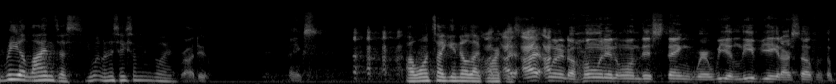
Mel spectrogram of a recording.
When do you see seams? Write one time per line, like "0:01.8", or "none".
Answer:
0:05.5
0:06.9

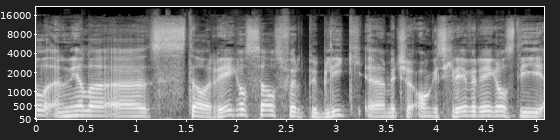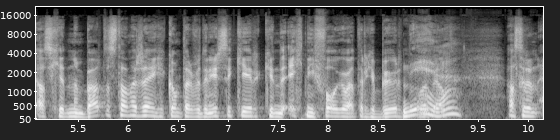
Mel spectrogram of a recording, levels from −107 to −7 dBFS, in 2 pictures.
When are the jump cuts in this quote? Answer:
none

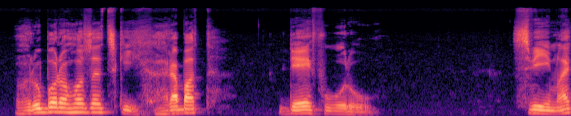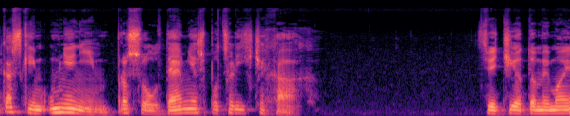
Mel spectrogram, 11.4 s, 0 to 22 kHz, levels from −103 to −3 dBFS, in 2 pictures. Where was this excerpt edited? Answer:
none

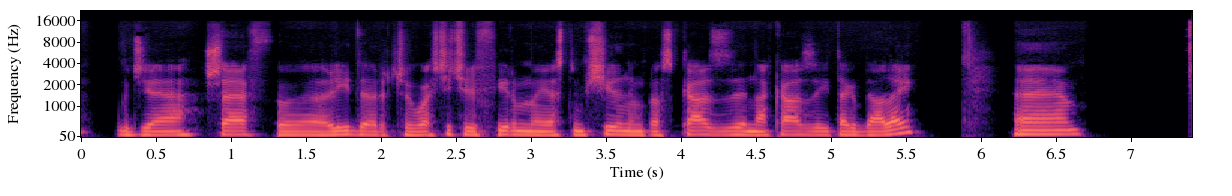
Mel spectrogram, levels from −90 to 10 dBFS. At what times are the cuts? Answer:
0:02.1
0:03.8
0:06.2

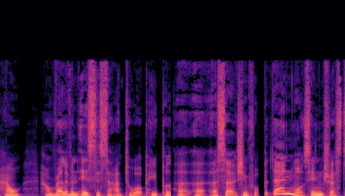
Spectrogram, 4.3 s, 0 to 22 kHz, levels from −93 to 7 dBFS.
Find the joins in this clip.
0:02.1
0:03.2

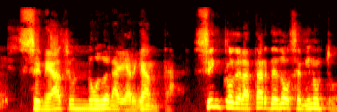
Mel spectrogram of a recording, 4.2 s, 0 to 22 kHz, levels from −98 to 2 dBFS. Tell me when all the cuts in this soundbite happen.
none

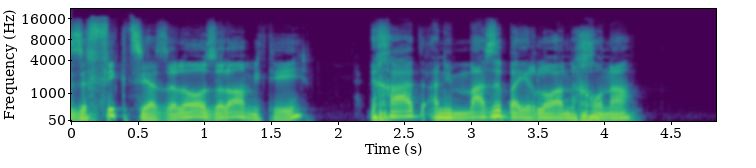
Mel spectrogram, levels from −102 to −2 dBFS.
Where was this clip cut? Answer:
0:02.1

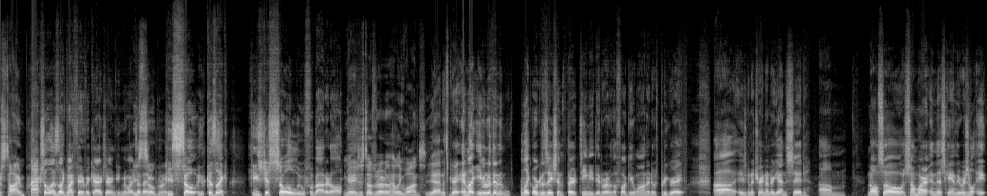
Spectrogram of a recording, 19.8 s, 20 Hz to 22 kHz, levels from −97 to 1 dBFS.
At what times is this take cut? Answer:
0:06.8
0:09.0
0:14.2

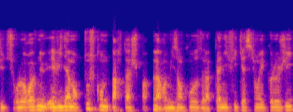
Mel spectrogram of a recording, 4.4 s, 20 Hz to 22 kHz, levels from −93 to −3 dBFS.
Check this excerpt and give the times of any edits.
0:01.2
0:02.3

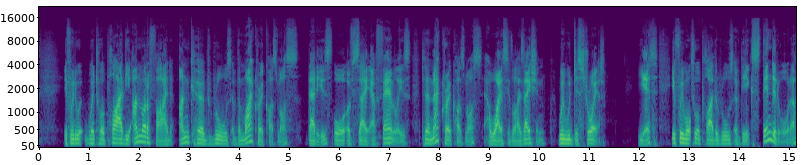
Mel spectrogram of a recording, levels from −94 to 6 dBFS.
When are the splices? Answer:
0:05.9
0:13.0

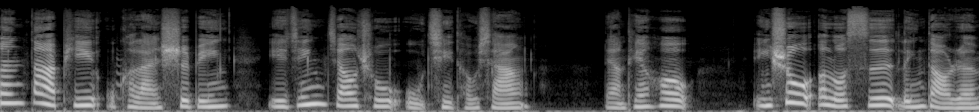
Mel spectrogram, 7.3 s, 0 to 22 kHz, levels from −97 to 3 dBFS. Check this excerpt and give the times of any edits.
0:04.4
0:05.6

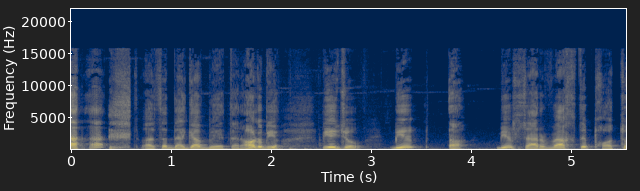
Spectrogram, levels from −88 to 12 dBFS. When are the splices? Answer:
none

